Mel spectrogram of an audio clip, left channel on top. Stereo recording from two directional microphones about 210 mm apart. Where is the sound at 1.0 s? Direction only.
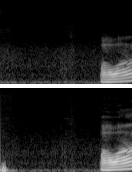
25° right (ahead or behind).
